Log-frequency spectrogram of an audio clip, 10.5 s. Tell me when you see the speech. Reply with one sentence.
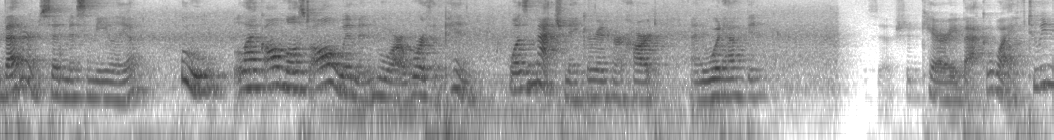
You can hear the speech from 0.0 to 7.7 s and from 8.8 to 10.5 s.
